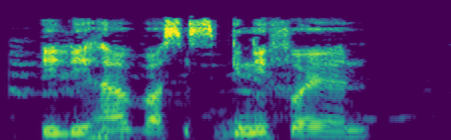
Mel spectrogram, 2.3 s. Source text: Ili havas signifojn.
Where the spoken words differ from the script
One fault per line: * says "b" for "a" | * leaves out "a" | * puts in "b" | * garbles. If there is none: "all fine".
all fine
